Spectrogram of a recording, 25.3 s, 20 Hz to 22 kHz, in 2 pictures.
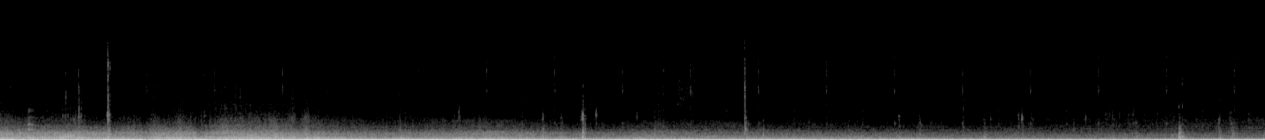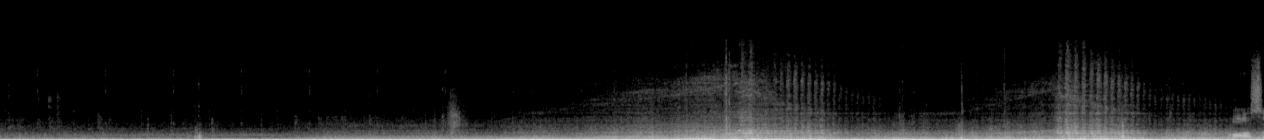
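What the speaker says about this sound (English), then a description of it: "It's inline four, but you hear so much more turbo than anything else" Toyota MR2 fitted with a turbocharged inline-four minivan engine, heard up close as a loud, deep rumble that holds steady, then rises and falls through several revs, with turbo whoosh over the engine note.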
